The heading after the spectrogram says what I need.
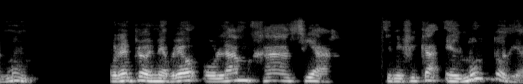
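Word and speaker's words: עולם: Antiguamente, entre los hebreos, los mundos, en hebreo se llama olam, en hebreo se pronuncia olam.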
